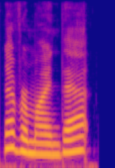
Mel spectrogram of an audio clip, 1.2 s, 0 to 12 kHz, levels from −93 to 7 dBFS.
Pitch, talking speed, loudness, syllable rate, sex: 220 Hz, 155 wpm, -14 LUFS, 4.7 syllables/s, female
